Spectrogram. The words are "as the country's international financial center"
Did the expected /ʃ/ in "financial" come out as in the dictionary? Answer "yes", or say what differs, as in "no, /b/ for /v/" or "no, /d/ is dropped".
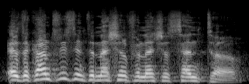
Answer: yes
